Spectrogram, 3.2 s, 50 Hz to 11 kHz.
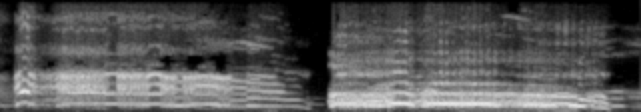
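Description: A rooster, a 3/4 Sweater and 1/4 Boston gamefowl broodstag, crows loudly and close by, giving two long calls in a row with a short gap between them and no talk over them.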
